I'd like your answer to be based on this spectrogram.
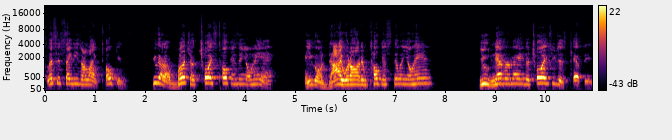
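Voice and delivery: rising sermon fervour about choices left unused; fired-up preaching. Real, not acted. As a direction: push it like a preacher at full force.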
